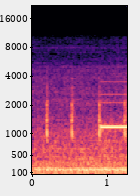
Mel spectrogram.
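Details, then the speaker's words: Truck side-object alert buzzer with turn signal on while merging right in traffic: short tone bursts about every third of a second, then steady high buzz, warning of a vehicle beside the truck. "If you hear that buzzing noise because my turn signal is on I have a side alert sensor that tells me there's a vehicle beside me."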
